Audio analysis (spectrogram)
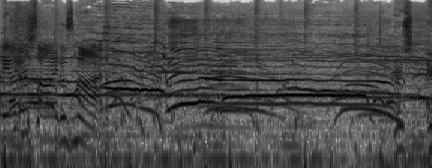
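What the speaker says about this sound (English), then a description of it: "One side is cheering, the other side is not." A studio audience cheers and whoops, a dense crowd roar with shouts rising over it, steady and loud throughout, with voices calling out amid the noise.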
